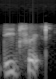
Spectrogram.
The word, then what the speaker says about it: Dietrich: My nickname, my name is Dietrich. Actually, my name is Dietrich. My name is German. But a lot of people can't say my name. The proper way to say it in English is Dietrich.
